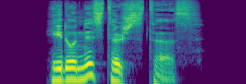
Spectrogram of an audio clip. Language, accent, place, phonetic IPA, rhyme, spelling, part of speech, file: German, Germany, Berlin, [hedoˈnɪstɪʃstəs], -ɪstɪʃstəs, hedonistischstes, adjective, De-hedonistischstes.ogg
- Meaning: strong/mixed nominative/accusative neuter singular superlative degree of hedonistisch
